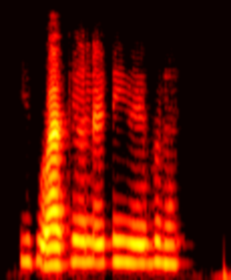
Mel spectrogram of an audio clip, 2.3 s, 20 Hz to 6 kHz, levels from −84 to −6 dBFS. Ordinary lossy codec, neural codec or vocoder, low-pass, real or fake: none; codec, 16 kHz, 0.5 kbps, X-Codec, HuBERT features, trained on general audio; 5.4 kHz; fake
